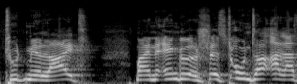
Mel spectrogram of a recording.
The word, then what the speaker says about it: Tut mir leid: The tone is right, but I just don't. The pronunciation is slightly off. – Mein English is under alla sus. – Mein English is under. – Sounds unter. – Like he's struggling with English. – Tut mir leid, mein Englisch ist unter aller Sau.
